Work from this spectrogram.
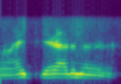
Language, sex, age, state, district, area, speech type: Kannada, male, 45-60, Karnataka, Belgaum, rural, conversation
